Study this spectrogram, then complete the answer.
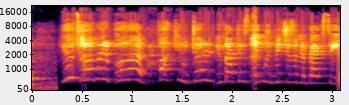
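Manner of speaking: high-pitched, laughing imitation of a yell; a high, laughing mock yell from the girlfriend. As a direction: squeal the angry girlfriend's lines. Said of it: "she's yelling".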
